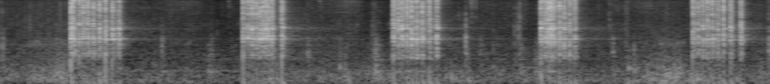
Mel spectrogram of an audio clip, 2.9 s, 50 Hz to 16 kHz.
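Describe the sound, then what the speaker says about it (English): A hand ratchet clicks in five quick, evenly spaced bursts while tightening the wheel hub bolts on a 2006–2013 Chevrolet Impala, each burst crisp and close with short pauses between. "work our way around to the three bolts and tighten these down evenly"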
